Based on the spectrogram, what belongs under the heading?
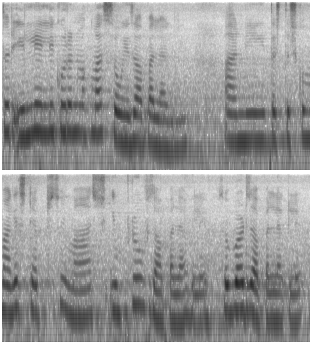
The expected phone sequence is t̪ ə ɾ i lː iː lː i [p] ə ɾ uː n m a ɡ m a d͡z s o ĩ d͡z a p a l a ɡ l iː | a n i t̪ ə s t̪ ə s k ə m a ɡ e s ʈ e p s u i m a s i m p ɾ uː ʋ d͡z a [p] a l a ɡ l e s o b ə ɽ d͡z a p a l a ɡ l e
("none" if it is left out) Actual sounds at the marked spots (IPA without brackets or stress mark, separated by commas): k, p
